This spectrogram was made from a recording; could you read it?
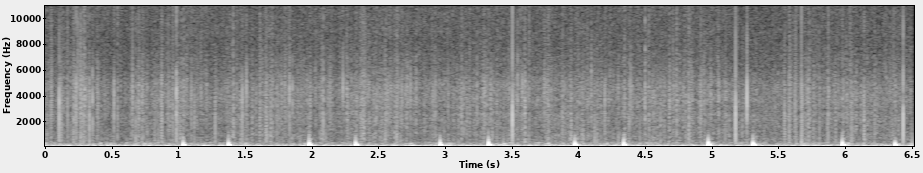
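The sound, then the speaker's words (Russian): Normal heart sounds through a stethoscope: steady paired lub-dub thumps repeating about once a second, low and muffled over a constant background hum, with no voices. “Для лучшей ориентировки прослушайте нормальные тоны сердца.”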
